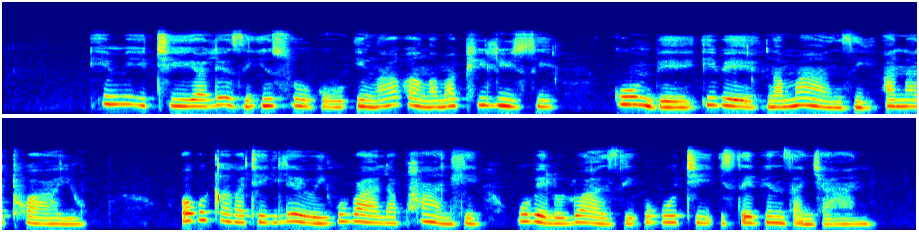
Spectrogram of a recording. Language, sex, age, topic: North Ndebele, male, 18-24, health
